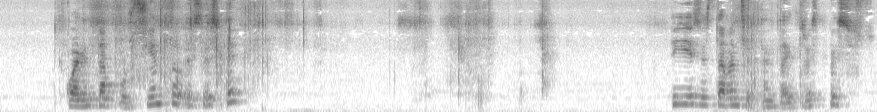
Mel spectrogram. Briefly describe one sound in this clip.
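Paper pages rustle as a catalogue is handled.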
